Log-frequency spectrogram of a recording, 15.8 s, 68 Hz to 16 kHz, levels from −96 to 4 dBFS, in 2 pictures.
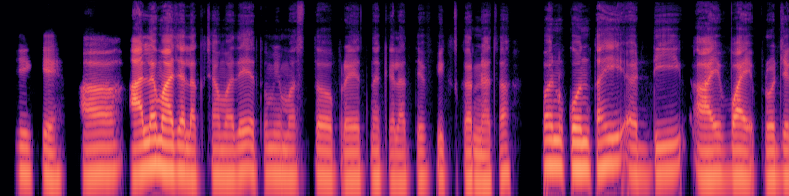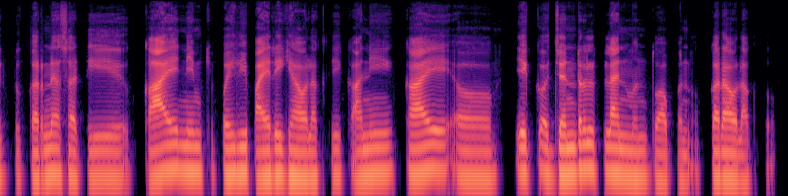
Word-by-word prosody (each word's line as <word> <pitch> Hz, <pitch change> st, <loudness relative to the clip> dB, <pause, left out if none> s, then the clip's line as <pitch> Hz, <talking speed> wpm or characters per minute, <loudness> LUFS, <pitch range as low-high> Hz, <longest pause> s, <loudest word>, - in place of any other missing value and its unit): ठीक 130 Hz, -2 st, -4 dB
आहे. 120 Hz, -2 st, +1 dB, 0.3 s
अ, 135 Hz, +2 st, +1 dB, 0.2 s
आलं 150 Hz, +4 st, +7 dB
माझ्या 140 Hz, -2 st, +7 dB
लक्षामध्ये. 125 Hz, +2 st, -1 dB
तुम्ही 130 Hz, 0 st, -3 dB
मस्त 125 Hz, 0 st, -5 dB, 0.2 s
प्रयत्न 115 Hz, +1 st, -3 dB
केला 110 Hz, 0 st, -4 dB
ते 115 Hz, 0 st, -5 dB
फिक्स 120 Hz, 0 st, -8 dB
करण्याचा, 115 Hz, +2 st, -2 dB, 0.4 s
पण 160 Hz, 0 st, +4 dB
कोणताही 150 Hz, +3 st, +3 dB
अ, 135 Hz, -, -2 dB, 0.2 s
डी-आय-वाय 125 Hz, -3 st, +1 dB
प्रोजेक्ट 120 Hz, 0 st, -3 dB
करण्यासाठी 120 Hz, 0 st, -2 dB, 0.5 s
काय 130 Hz, +4 st, +5 dB
नेमकी 135 Hz, -2 st, -2 dB
पहिली 130 Hz, +1 st, +2 dB
पायरी 120 Hz, +2 st, +3 dB
घ्यावी 120 Hz, -1 st, +1 dB
लागते 120 Hz, +1 st, -5 dB, 0.2 s
आणि 130 Hz, +2 st, -1 dB
काय 135 Hz, +2 st, +3 dB
अ, 120 Hz, -2 st, -3 dB, 0.3 s
एक 130 Hz, +1 st, -1 dB
अ, -, -, +2 dB
जनरल 130 Hz, +3 st, +4 dB
प्लॅन 130 Hz, -2 st, +3 dB
म्हणतो 120 Hz, 0 st, -3 dB
आपण, 110 Hz, 0 st, -5 dB, 0.2 s
करावा 115 Hz, -1 st, +2 dB
लागतो? 105 Hz, +1 st, -9 dB
125 Hz, 135 wpm, -24 LUFS, 120-135 Hz, 0.5 s, आलं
